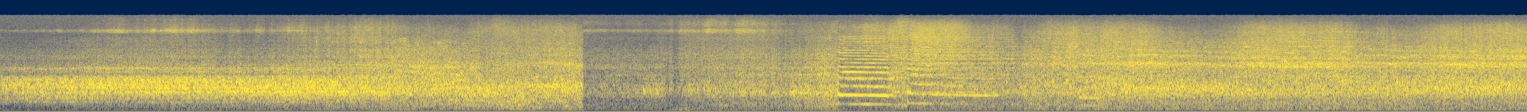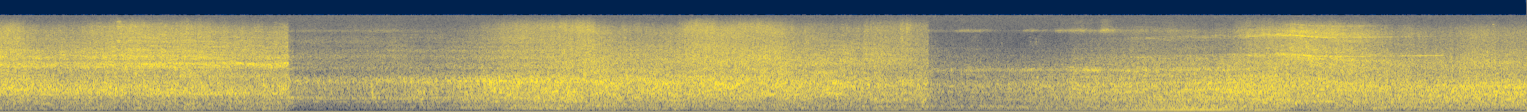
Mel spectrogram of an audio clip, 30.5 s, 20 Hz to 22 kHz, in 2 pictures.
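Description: Trains running through at speed, with a steady rush of wheel-on-rail and air noise. A train horn sounds about 9 s in, its pitch dropping slightly as the train passes. Near the end a low engine hum comes in as a diesel-hauled freight approaches. The noise dips abruptly at three points, around 6, 18 and 25 s.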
